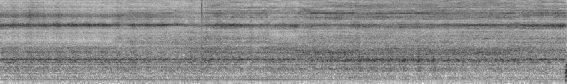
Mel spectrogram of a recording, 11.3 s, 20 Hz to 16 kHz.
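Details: 1998 Ford Contour brake rotor, causing pulsation, machined on a brake lathe: a steady motor hum under a constant high cutting hiss. A light, normal cut.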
